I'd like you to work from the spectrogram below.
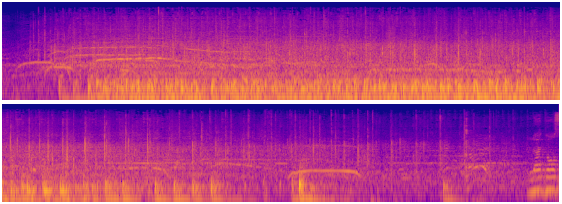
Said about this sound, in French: Merci d'accueillir, s'il vous plaît, la chorale des Gralinettes cendrées. La chorale Made Gralin. Messieurs, dames, un tonnerre d'applaudissements.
